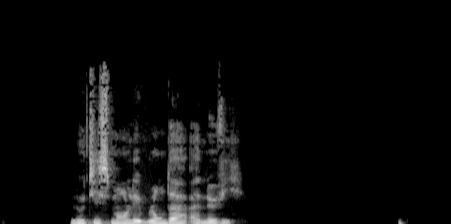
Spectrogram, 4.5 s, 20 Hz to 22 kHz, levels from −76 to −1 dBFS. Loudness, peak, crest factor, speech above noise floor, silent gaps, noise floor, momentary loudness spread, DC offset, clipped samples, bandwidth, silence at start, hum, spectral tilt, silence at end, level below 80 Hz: -19 LUFS; -2 dBFS; 20 dB; over 71 dB; 2.97-3.02 s, 3.24-3.33 s, 3.54-3.62 s; under -90 dBFS; 11 LU; under 0.1%; under 0.1%; 16 kHz; 0.7 s; none; -4 dB/octave; 0.5 s; -62 dBFS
